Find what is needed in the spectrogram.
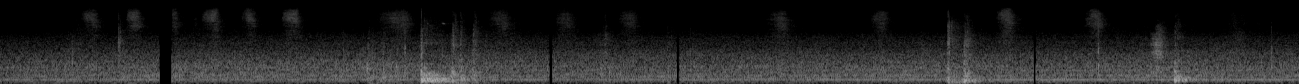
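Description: A body hitting the padded mat with one heavy thump about four seconds in, during a takedown, then a couple of lighter thuds later from bodies moving on the mat. Under it runs a steady room hum.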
